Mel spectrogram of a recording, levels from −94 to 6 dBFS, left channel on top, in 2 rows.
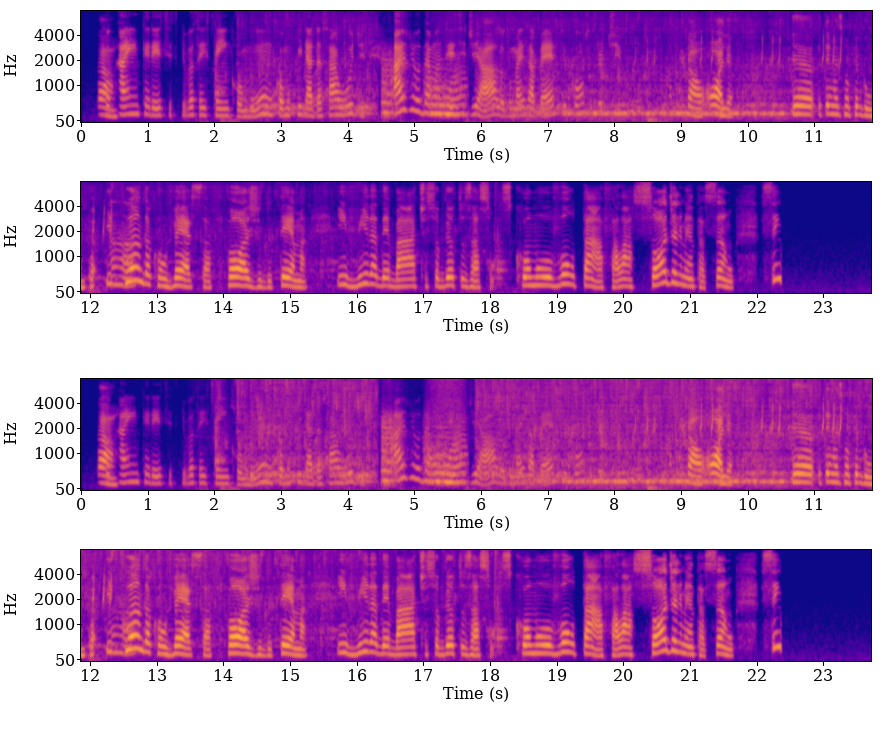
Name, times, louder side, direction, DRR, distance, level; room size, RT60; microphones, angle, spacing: voice 1, 0.4-1.2 1.5-8.1 12.3-12.7, left 4 dB, 40° left, 0.9 m, -31 dB
sound 1, 1.9-4.8 5.1-17.0 17.3-18.2, right 3 dB, 90° right, 1.6 m, -34 dB
Bird, 8.3-8.6 9.3-9.6 10.2-10.5 11.0-12.3, right 11 dB, 50° right, 3.6 m, -32 dB
voice 2, 9.1-9.8 10.7-22.4, right 3 dB, 20° right, 0.6 m, -22 dB
open air
head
